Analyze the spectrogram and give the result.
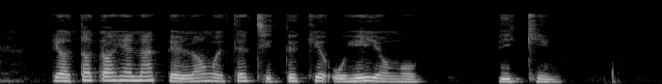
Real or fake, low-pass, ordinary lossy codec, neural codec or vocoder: fake; 10.8 kHz; AAC, 32 kbps; codec, 44.1 kHz, 7.8 kbps, DAC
